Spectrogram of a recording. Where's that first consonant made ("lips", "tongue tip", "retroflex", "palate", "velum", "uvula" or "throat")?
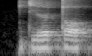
tongue tip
